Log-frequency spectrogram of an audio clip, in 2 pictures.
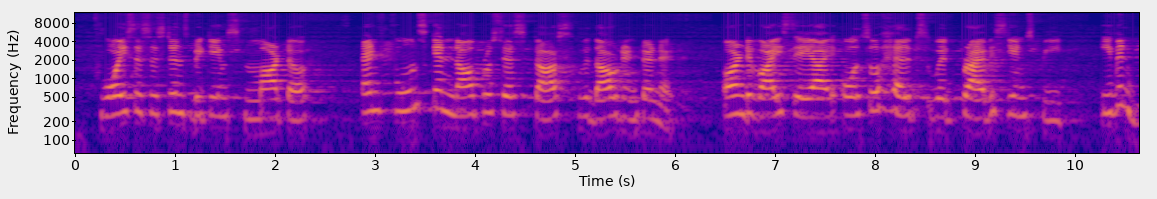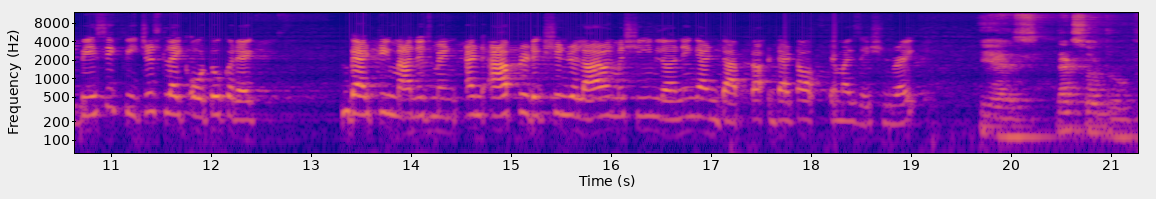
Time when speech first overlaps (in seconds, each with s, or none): none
